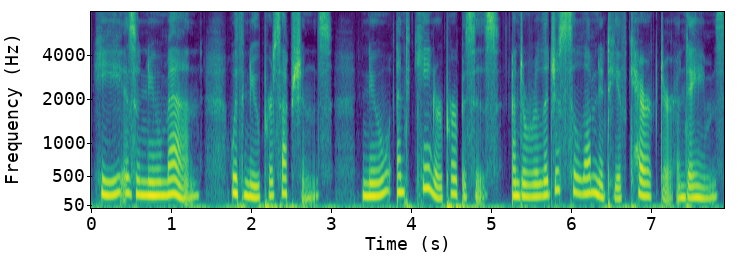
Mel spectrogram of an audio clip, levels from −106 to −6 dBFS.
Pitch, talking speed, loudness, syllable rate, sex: 205 Hz, 150 wpm, -17 LUFS, 4.7 syllables/s, female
